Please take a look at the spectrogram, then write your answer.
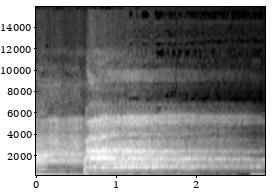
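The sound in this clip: A deep inhale taken during a guided breathing moment: a sudden airy rush that swells quickly and then thins out gradually over about two seconds, heard alone over a low steady hum.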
